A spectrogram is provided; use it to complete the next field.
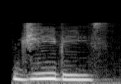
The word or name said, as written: jeebies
